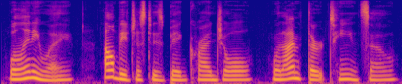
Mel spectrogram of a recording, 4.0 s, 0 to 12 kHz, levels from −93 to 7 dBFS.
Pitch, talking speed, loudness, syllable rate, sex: 190 Hz, 195 wpm, -18 LUFS, 4.7 syllables/s, female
